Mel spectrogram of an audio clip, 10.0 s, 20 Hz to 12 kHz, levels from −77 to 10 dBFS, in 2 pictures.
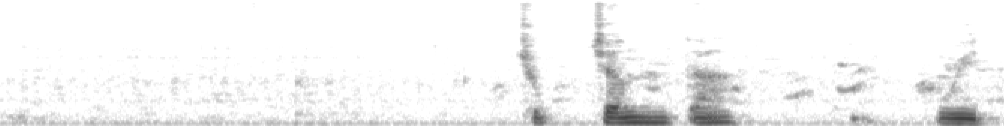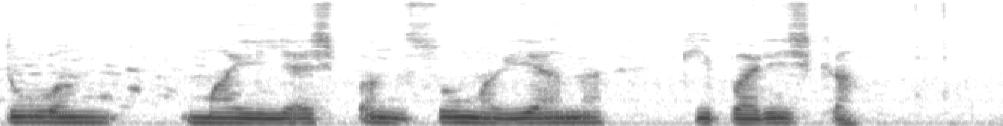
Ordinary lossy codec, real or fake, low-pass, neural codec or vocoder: AAC, 64 kbps; real; 10.8 kHz; none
